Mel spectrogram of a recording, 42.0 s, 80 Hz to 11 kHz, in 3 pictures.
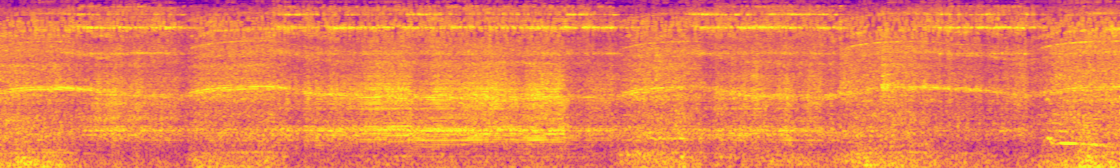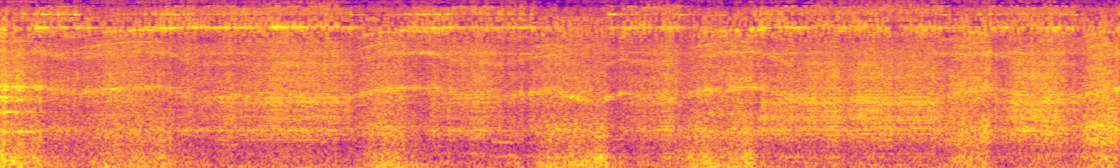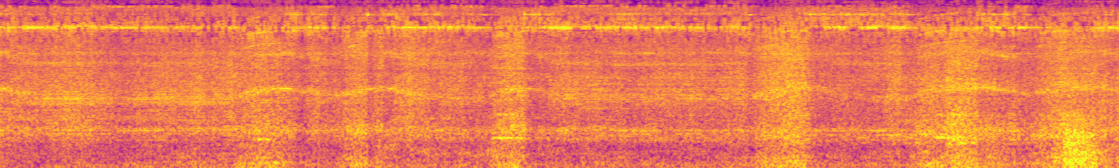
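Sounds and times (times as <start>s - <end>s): electric drill boring into concrete: 0.0s - 41.9s.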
